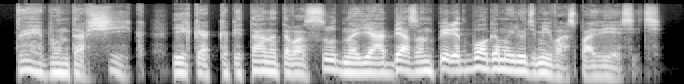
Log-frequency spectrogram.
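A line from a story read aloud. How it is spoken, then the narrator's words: Breathed into ear. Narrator (Russian): выдохнул Джузеппе в ухо Гегелю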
